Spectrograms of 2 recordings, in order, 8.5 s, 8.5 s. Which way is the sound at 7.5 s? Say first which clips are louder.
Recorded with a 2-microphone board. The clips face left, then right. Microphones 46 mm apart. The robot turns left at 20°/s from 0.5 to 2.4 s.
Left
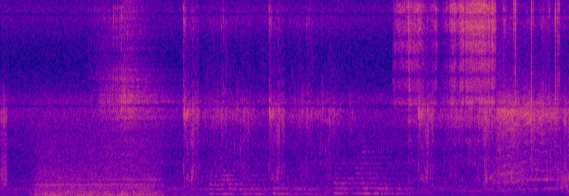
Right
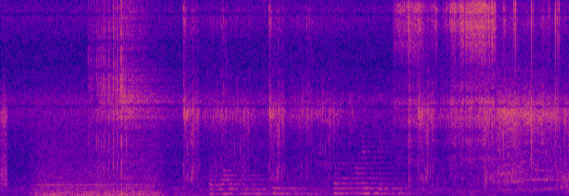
Right 1 dB; 35° right (ahead or behind).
